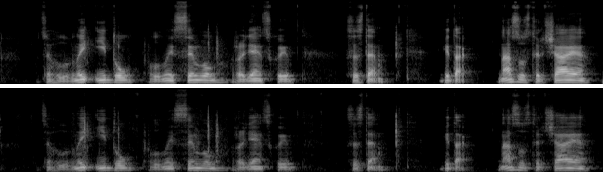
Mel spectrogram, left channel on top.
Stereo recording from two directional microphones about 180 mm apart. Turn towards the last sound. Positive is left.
turn(degrees=45)  # may be behind; listen again after turning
